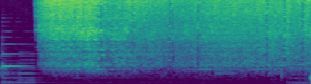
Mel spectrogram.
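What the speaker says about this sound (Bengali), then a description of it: "ফোড়নটা নাড়াচাড়া করেই দিয়ে দিচ্ছি বাটা মশলা" Ground spice paste hits hot oil in a pan, bursting into a loud, dense sizzle that holds steady for several seconds after a brief quiet start.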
